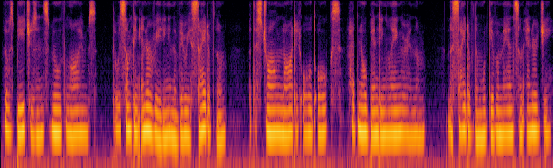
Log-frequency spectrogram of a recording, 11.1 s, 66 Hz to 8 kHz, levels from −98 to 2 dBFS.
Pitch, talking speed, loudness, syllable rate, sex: 170 Hz, 190 wpm, -19 LUFS, 5.5 syllables/s, female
